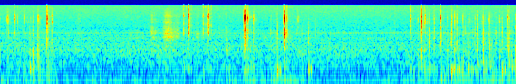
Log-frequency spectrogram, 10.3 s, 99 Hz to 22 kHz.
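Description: Fingertips of both hands type on a 13-inch MacBook Pro keyboard with plastic keys set in an aluminum body. Short, dry, bright key clicks come in scattered bursts, with quiet gaps between them over a faint steady hiss. Each tap dies away almost instantly.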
